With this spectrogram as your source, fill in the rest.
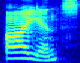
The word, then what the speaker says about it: iance: to skip these parts ions pronounced ian's ions is one of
